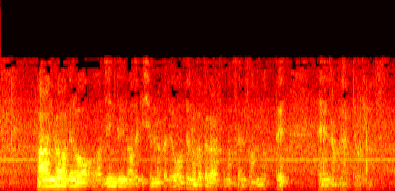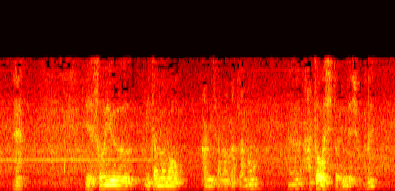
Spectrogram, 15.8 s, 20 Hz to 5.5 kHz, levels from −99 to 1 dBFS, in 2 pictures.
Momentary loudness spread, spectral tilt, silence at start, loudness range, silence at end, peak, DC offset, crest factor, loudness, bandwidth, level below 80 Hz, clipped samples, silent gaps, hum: 17 LU; -10.5 dB/octave; 0 s; 11 LU; 0 s; 0 dBFS; under 0.1%; 22 dB; -22 LUFS; 4 kHz; -64 dBFS; under 0.1%; none; none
